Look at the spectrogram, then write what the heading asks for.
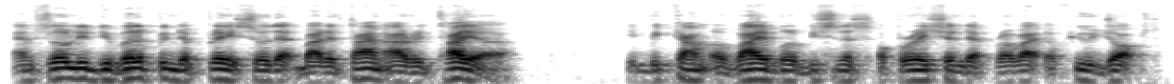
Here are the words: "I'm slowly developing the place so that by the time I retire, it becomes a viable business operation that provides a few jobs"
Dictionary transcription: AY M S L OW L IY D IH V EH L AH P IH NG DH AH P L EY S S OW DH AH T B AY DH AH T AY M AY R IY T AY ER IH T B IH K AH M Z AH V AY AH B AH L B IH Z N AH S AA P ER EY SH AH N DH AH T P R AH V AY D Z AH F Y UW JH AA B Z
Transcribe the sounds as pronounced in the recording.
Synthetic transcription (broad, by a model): AY M S L OW L IY D IH V EH L AH P IH NG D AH P L EY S S OW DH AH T B AY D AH T AY M AY R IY T AY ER IH T B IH K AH M AH V AY AH B AH L B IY S N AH S AA P ER EY SH AH N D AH T P R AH V AY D AH F Y UW JH AA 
